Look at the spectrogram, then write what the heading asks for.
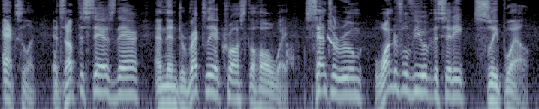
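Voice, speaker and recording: A man's voice: fairly high pitch, big pitch swings, moderate pace, few pauses, fairly bright tone. An actor playing a polite, obliging male innkeeper in a fantasy video game, speaking in short, courteous sales patter over some background noise. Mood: pleased. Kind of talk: scripted video game dialogue.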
